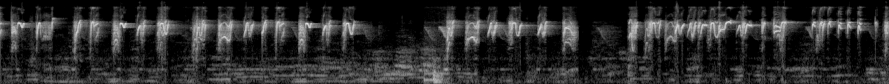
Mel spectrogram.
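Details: Crimson sunbird song: dense, very high, rapid twittering in fast chattering bursts that break off for a moment in the middle, then resume. Faint low hums sit underneath.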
